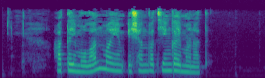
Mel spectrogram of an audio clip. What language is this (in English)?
Mari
